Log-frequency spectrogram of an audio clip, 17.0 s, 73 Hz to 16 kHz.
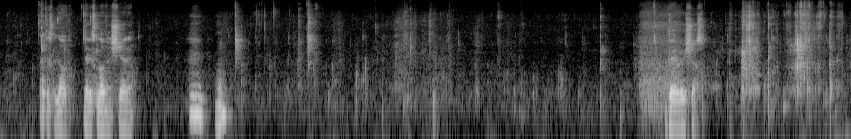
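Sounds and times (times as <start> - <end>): chewing and wet mouth smacks: 4.6 - 7.8, 14.2 - 17.0.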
